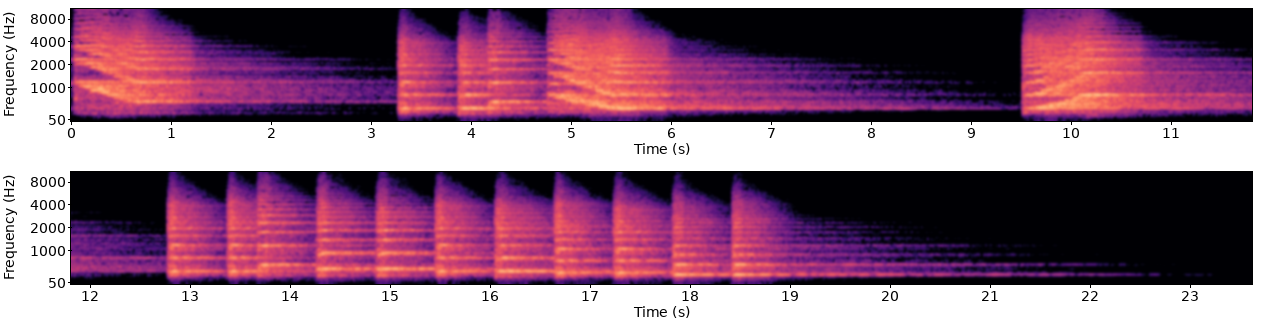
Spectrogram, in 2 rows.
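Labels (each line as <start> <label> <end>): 0.0 A sharp, continuous tone resembling a violin. 1.5
3.2 A sharp, continuous tone resembling a violin. 7.2
9.5 A sharp, continuous tone resembling a violin. 11.7
12.6 A single sustained violin note is played with rhythmic repetition. 19.7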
